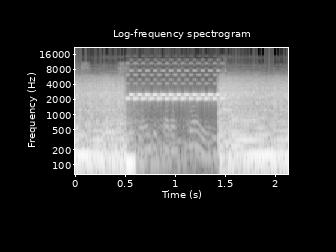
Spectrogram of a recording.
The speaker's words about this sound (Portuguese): Ligando para a sua ex.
